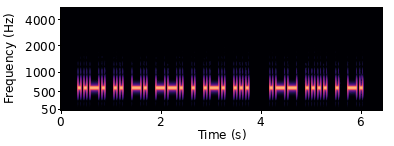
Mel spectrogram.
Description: Morse code, heard as a keyed tone, about 20 wpm, 600 Hz. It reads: FINGERS WHEN
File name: the old man and the sea part 2 20wpm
